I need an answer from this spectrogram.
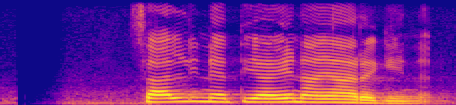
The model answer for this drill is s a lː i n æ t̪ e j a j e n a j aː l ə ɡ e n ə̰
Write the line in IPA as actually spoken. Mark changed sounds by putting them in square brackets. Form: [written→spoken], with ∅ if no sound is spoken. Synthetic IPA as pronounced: s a lː i n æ t̪ [e→i] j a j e n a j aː [l→ɾ] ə ɡ e n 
